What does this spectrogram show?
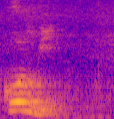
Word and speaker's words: commis: Se escreve commis e se fala commis.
